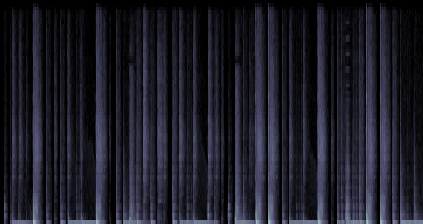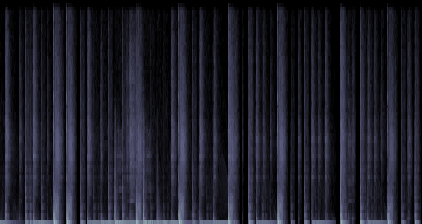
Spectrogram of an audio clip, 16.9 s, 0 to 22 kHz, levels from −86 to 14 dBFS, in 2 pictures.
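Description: From start to finish, the music carries a grainy, signal-following distortion, the mark of low bit depth without dither. The likely cause is the audio being rounded to about 9 bits with no dither, leaving the error only around 40 dB below the music. Quiet passages turn gritty. On a waveform, low-level sections show visible staircase steps. A spectrogram shows hash that rises and falls with the music rather than a steady noise floor.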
